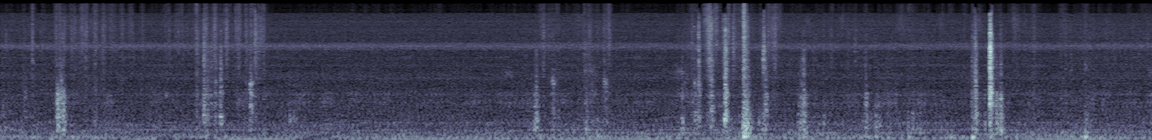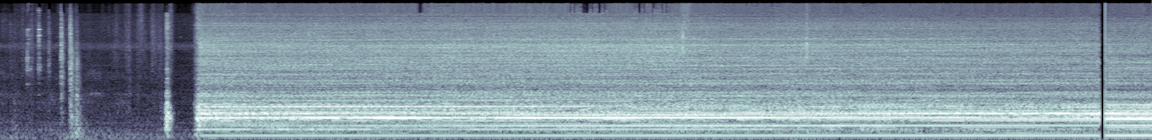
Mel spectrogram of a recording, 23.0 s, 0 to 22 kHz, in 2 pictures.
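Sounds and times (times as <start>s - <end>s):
air compressor humming: 13.5s - 23.0s.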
